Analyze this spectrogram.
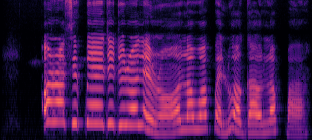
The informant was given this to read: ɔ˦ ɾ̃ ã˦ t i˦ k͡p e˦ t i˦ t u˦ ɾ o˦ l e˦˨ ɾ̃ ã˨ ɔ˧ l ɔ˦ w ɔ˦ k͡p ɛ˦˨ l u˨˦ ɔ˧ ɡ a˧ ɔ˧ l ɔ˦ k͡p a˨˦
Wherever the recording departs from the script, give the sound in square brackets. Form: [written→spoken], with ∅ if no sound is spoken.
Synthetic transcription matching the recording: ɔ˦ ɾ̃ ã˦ t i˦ k͡p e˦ [t→d] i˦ [t→d] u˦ ɾ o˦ l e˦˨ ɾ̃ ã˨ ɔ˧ l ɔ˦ w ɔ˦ k͡p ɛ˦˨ l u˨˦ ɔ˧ ɡ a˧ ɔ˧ l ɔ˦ k͡p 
